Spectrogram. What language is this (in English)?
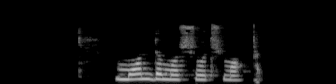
Mari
